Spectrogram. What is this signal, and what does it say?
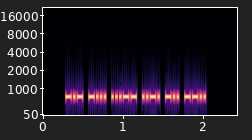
Morse code, heard as a keyed tone, about 52 wpm, 700 Hz. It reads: KB3FDZ
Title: USA Call Signs - 6 Characters - 8x Character Spacing - 50wpm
